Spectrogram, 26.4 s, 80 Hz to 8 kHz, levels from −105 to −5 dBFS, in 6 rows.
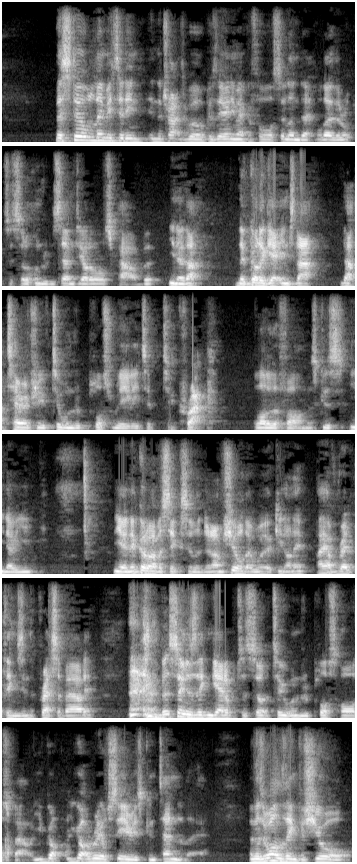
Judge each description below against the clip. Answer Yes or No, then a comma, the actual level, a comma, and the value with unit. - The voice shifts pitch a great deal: Yes, wide, 5.9 semitones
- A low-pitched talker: Yes, low, 130 Hz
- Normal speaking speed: No, fast, 235 wpm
